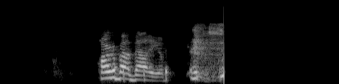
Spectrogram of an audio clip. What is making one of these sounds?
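A young woman laughs through an online call.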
